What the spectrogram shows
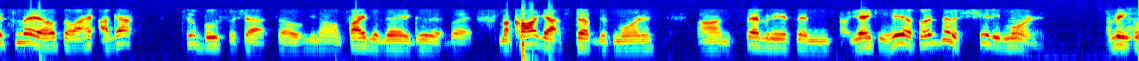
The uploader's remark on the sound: LIVE call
